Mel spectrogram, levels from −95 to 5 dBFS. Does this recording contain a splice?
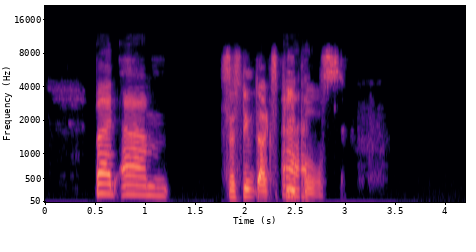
no; 0 cuts

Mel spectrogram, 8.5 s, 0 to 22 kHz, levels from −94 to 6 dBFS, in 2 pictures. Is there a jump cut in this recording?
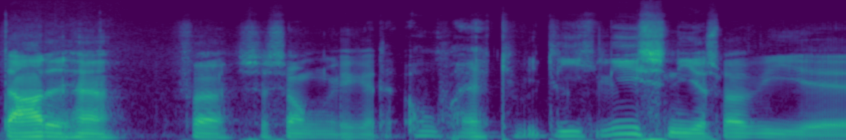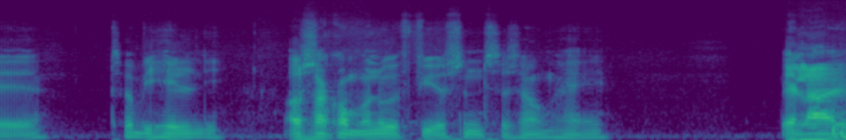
yes; 3 cuts; at 3.0 s, 3.6 s, 5.5 s

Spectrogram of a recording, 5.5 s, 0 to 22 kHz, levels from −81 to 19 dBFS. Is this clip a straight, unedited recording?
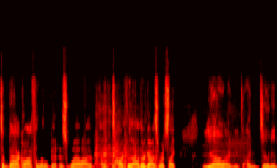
yes; 0 cuts

